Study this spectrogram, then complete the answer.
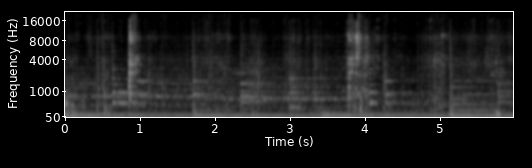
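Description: Vegetables being mixed in a bowl with turmeric powder and mustard oil, giving light clinks and scrapes of utensil on the dish, with a few sharper clinks standing out over a low background hum.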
